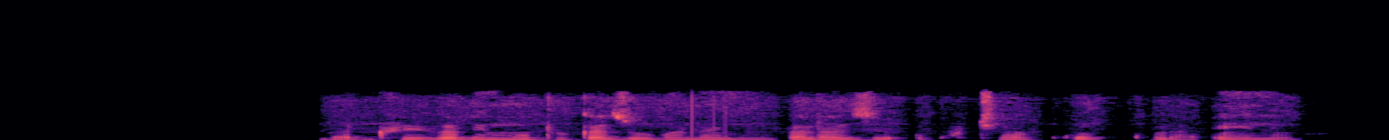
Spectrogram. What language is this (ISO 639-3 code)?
lug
